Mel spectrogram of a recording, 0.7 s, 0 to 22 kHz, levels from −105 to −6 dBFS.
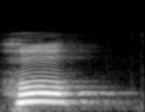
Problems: none marked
